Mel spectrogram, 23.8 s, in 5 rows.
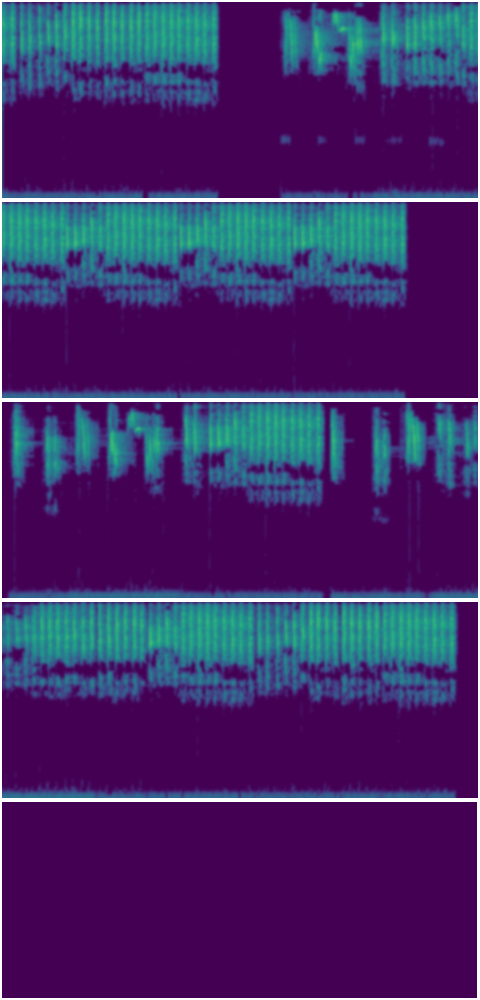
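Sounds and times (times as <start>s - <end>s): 
Eurasian tree sparrow chirps: 0.0s - 2.2s, 2.8s - 8.8s, 9.6s - 18.8s.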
